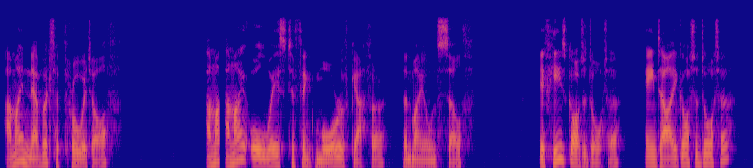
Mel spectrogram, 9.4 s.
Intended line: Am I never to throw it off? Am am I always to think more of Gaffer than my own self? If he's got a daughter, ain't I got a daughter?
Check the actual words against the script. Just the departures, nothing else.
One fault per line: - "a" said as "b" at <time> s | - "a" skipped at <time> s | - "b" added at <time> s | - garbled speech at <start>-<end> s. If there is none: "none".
none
